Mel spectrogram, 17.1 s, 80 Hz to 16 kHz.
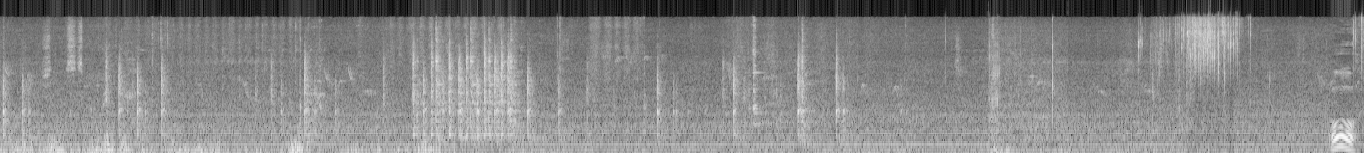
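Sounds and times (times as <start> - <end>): hand scraping metal parts: 1.3 - 13.4.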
